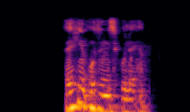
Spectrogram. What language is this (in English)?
Bashkir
